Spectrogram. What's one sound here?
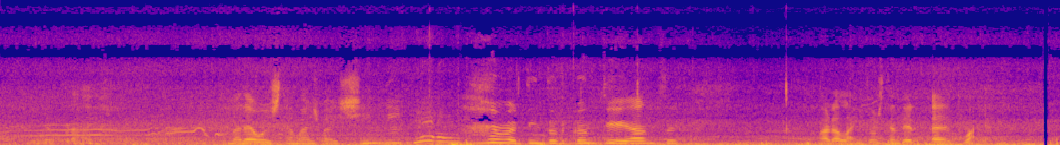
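Children talk and call out excitedly nearby.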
